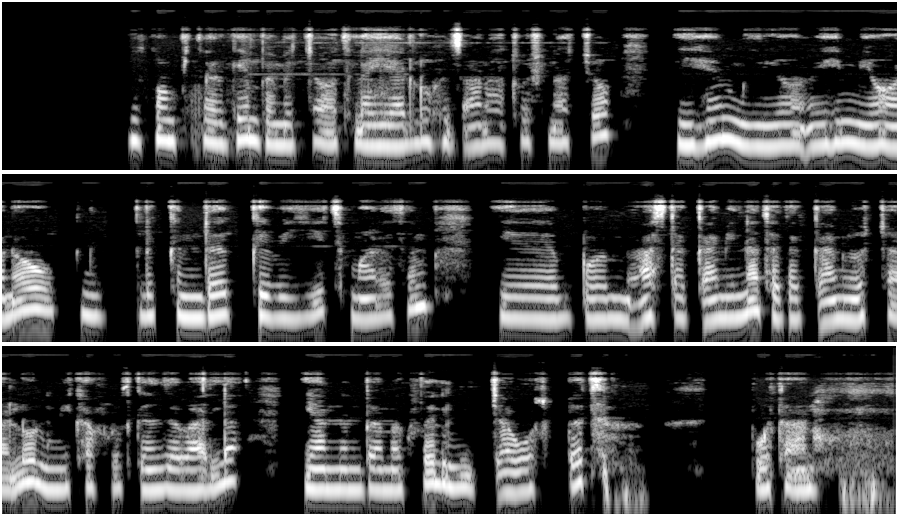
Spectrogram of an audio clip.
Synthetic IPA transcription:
jɛkʰo̞mpju̥t̪ʰəɾɡe̞mbəmət͡ʃʼːawɔt̪lajːalːuhɨsʼanat̪ʰo̞t͡ʃːnat͡ʃːɛw | jɪɦmɪɦɪmjɛho̞nəw | lɨkʰːɨnd̪əɡ̥ɨβɨjːɪt̪malət̪ʰɨm | jɛ | ast̪ʼəkʼːaminːat̪ʰət̪ʼəkʼːamiwot͡ʃːa̰lːəjɛmːikʰəflut̪ɡ̥ənzəβalːə | janːɨnbəməkfəljɛmːit͡ʃʼːawɔt̪ʰu̥b̥ːət̪ | b̥o̞t̪ʰanəw

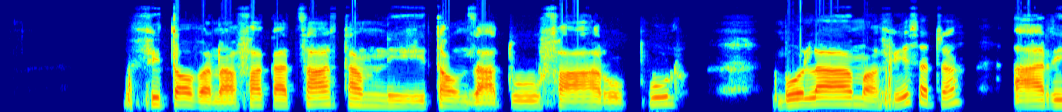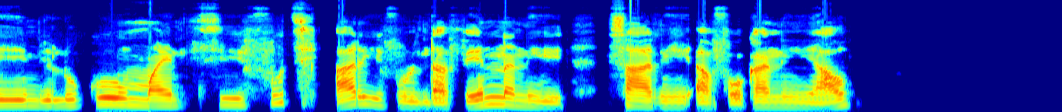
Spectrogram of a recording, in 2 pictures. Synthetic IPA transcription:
fit̪ovanəfakat͡saɾit̪aminit̪awnd͡zat̪ufaɾopʰulu̥ | mbuləmavesaʈ͡ʂə | aɾimilukumajnt̪i̥sifut͡si̥aɾiv̥ulund̪av̥eninəni | saɾiav̥okaniaw

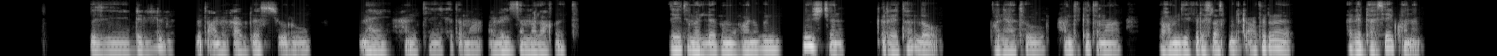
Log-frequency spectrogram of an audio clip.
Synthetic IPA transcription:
ʔɨzid̪ɨlːɨlbɨt̪ʼa̰ʕmikʰaβd̪ɐsɨβlu | najħant̪ʰikʰɐt̪ʰɐmaʕɨβet̪zɐmːɐlaxɨt̪ | ɨzejt̪ʰɐmɐlːɐbɨmuxʷanuɡɨnːɨɨʃt̪ʰʼɨn | kʼɨɾet̪ʰalːɐwṵ | b̥ɨxnjat̪ʰuħant̪ʰi̥kʰɐt̪ʰɐma | bɨxɐmd̪ifɨɾɐsɾasmɨlkʼaʕt̪ʰɨɾɐ | aɡɐd̪asejkʰo̞nɐn

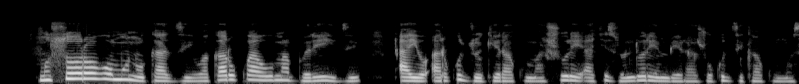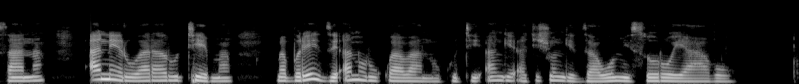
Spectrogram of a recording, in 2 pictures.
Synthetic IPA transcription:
muso̞ɾo̞wo̞mun̤ukad͡ziwakaɾukwawo̞mabʱoɾe̞id͡zi | ajo̞ʔaɾikud͡zo̞keɾakumaʃuɾe̞ʔat͡ʃizo̞ndo̞ɾe̞mbe̞ɾaʐo̞kud͡zikakumusana | ane̞ɾuʋaɾaɾutʰe̞ːma | mabʱoɾeid͡ziʔano̞ɾukwaʋan̤ukutiʔaŋɡe̞ʔat͡ʃiʃo̞ŋɡe̞d͡zawo̞miso̞ɾo̞jaːʋo̞

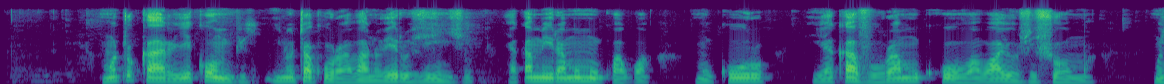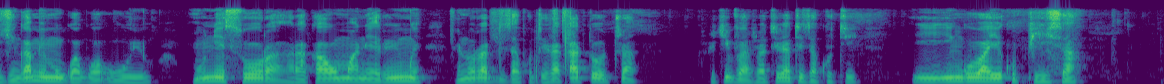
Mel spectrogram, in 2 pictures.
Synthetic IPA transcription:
mo̞to̞karije̞ko̞mbiːno̞takuraʋan̤uʋe̞ɾuʒind͡ʒi | jakamiɾamumuɡʱwaɡʱwa | mukuɾu | jakʰavuɾamukowawajo̞ʐiʃo̞ːma | mud͡ʒiŋɡame̞muɡʱwaɡʱwaʔuju | mune̞so̞ɾaɾakaomane̞ɾimwe̞ | ʐino̞ɾatid͡zakutirakato̞ta | ʐit͡ʃib͡vaʐatiratid͡zakuti | ŋɡuʋaje̞kupiːsa

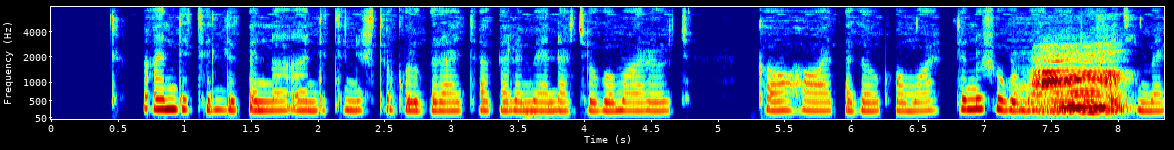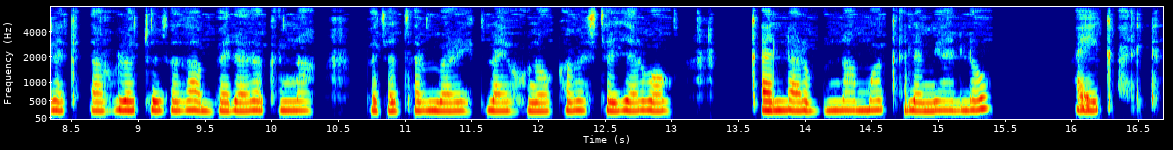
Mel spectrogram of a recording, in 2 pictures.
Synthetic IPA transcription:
ʔand̪t̪ʰɨlːɨkʼɨnːaʔand̪t̪ʰɨnːɨʃt̪ʼɨkʼuɾɡɨɾat͡ʃʼːakʼələmjalːat͡ʃːɛwɡomaɾiwo̞t͡ʃː | kʰəwaɦawat̪ʼəɡəβkʷʼomwalt̪ʰɨnːɨʃuɡomaɾiəfit̪jɪmːələkːə̥t̪ʰalhulət̪ːunsʰəsabəd̪əɾəkʼɨnːa | b̥ət̪ʰət̪ʼəɾməɾe̞t̪lajho̞nəwkʰəβəst̪ʰəd͡ʒəɾβaw | kʼəlːaɾbɨnːamːakʼːələmjalːəw | ʔajkʼalː

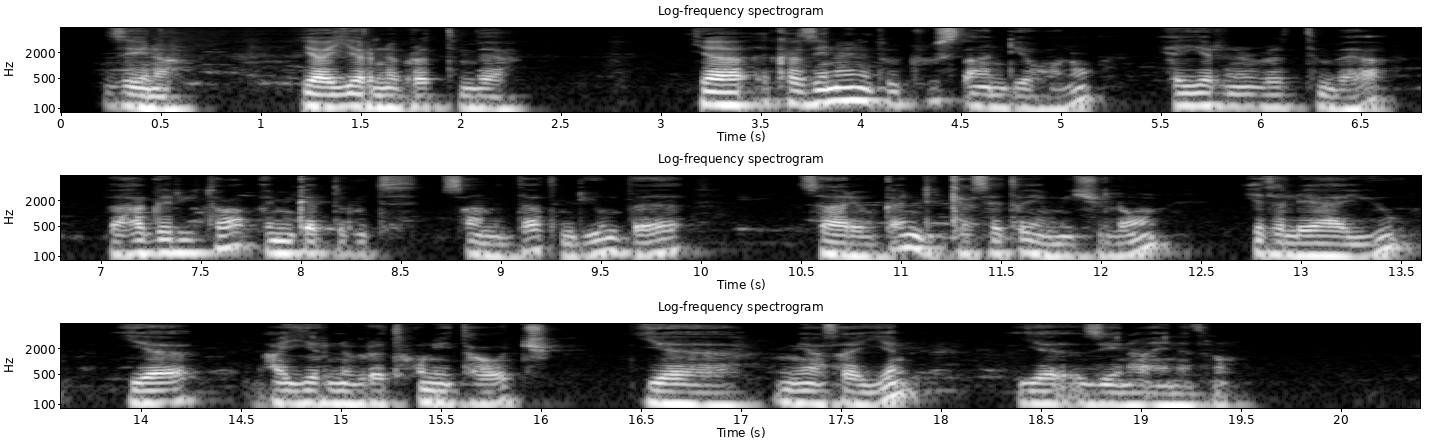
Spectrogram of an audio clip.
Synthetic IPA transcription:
ze̞na | jɛajːɛɾnɨβɾət̪ːɨmbəja | jkʰəze̞naajnət̪ʰo̞t͡ʃːwʊst̪ʼand̪jɛho̞nəw | jɛajːɛɾnɨβɾət̪ːɨmbəja | b̥əhaɡəɾit̪ʰwabəmːikʼət̪ʼːɨlut̪samːɨnt̪ʰʼat̪ɨnd̪ihumbə | z̥aɾe̞wkʼənlikːəsət̪ʰəwjɛmːit͡ʃɪləwn | jɛt̪ʰələjajːu | jɛ | ʔajːɛɾnɨβɾət̪hune̞t̪ʰawot͡ʃː | jɛmːijasajːɛnjɛze̞naːjnət̪nəw

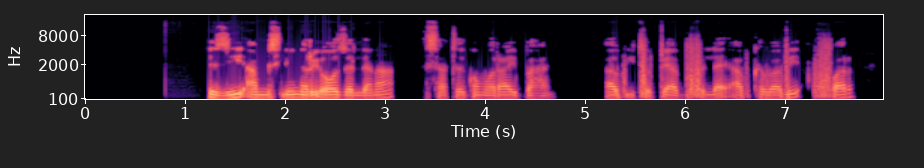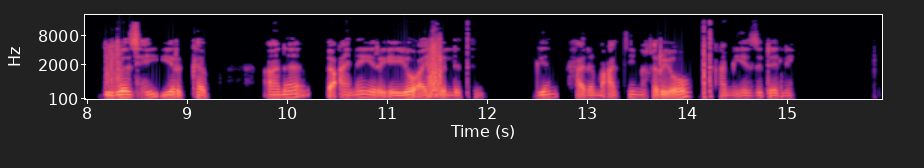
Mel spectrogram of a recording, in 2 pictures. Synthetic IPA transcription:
ʔɨziʔa̰βmɨslinɨɾiʔo̞zɐlːɐna | ʔɨsat̪ʰɐɡomoɾajɪbːaɦal | ʔaβʔḭt̪ʰjo̞pʼjabɨfɨlːa̰jʔa̰βkʰɐβaβiʕafaɾ | bɨβɐzħijɪɾɨkʰːɐβ | ʔanɐ̰b̥ɨʕa̰jnɐjɪɾḭʔɐjːoʔa̰jfɐlːɨt̪ʼɨn | ɡɨnħa̰d̪ɐma̰ʕa̰lt̪ʰinɨxɨɾḭʔo̞bɨt̪ʼaʕmḭʔezɨd̪ɐlːi

